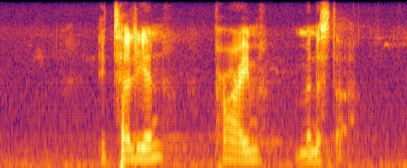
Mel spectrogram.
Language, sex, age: English, male, 19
